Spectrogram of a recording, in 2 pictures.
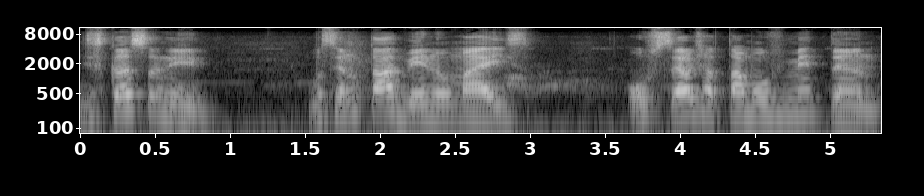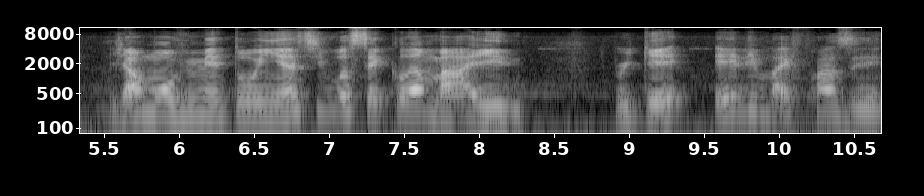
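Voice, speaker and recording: A man with a high pitch speaks fairly slowly with ordinary pitch variation. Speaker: lay preacher. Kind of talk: sermon. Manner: fervent.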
